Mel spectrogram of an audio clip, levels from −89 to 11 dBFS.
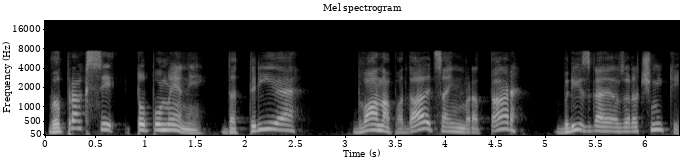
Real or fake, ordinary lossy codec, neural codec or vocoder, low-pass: fake; none; codec, 16 kHz, 2 kbps, X-Codec, HuBERT features, trained on general audio; 7.2 kHz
